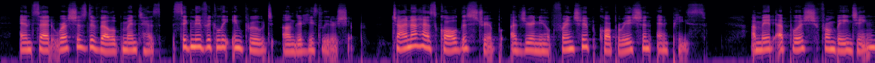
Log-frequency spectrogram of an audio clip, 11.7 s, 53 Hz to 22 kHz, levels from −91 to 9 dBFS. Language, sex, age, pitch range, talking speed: English, female, 20-39, 175-225 Hz, 140 wpm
